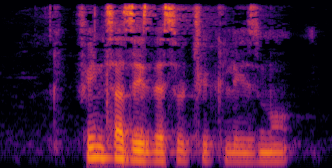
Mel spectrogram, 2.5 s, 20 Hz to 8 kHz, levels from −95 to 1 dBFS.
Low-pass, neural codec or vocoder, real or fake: 7.2 kHz; none; real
